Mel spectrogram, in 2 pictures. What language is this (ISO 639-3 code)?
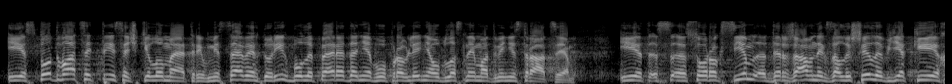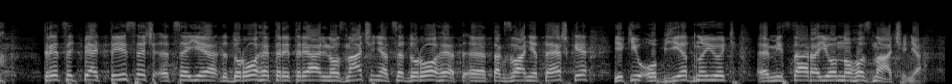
ukr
